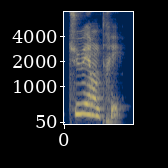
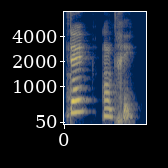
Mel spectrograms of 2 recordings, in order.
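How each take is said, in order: First: Tu and es are said as two full words. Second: Tu and es are merged into one syllable.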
